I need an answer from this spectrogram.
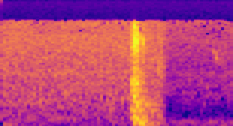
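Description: A single short, dull thump, like a car door shutting as someone gets into a car, stands out midway over a low, steady hum. Afterward the background turns quieter.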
